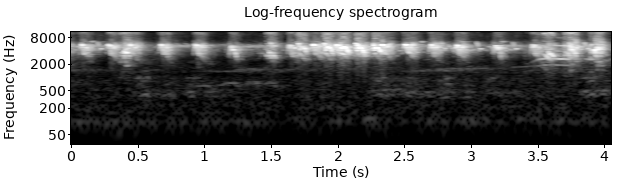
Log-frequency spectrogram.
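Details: Weaver birds building a nest, giving a dense, continuous chorus of high, sizzling chirps and chatter in pulsing bursts, with several birds calling over one another throughout.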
